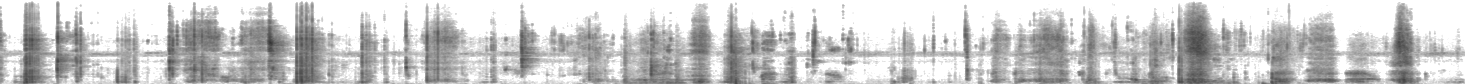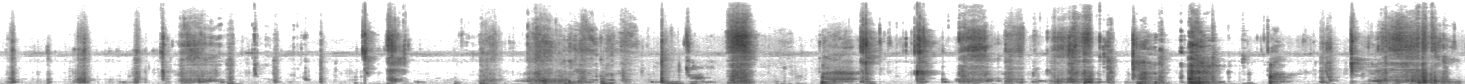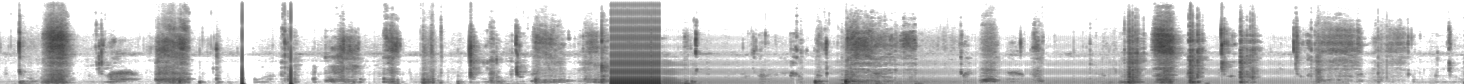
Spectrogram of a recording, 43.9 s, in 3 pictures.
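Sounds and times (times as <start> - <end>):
person chewing and eating: 35.3 - 36.0, 36.6 - 43.9
faint high whine: 35.4 - 43.2.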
